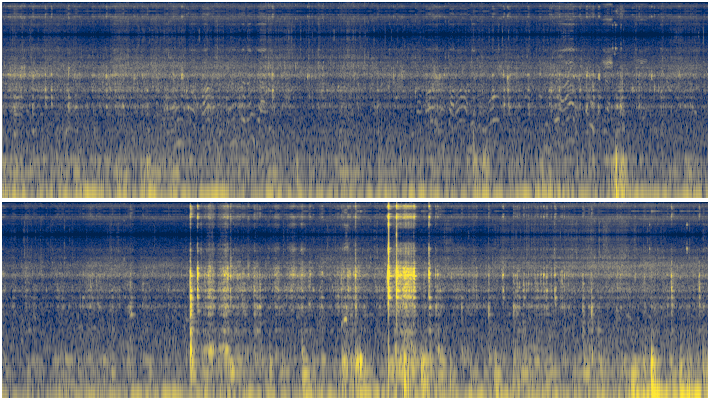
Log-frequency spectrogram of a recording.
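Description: Water splashes against a moving sailboat's hull.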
